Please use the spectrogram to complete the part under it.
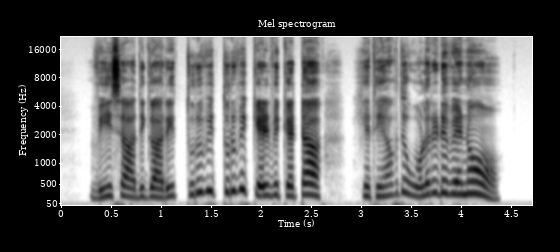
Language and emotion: Tamil, fearful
